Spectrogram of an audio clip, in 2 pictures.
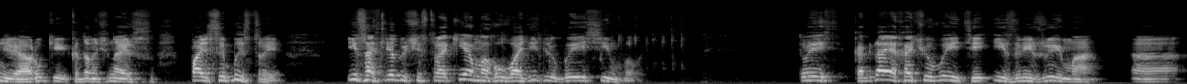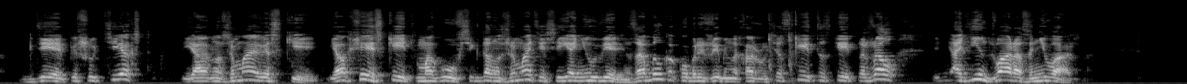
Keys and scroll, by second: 4.9-5.4 typing, 6.7 BackSpace, 14.6 Escape, 19.6 Escape, 19.8 Escape.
